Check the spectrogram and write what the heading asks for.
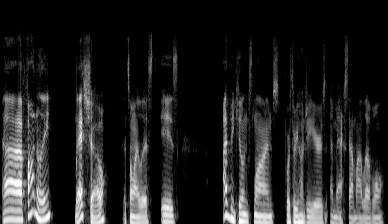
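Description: A man's voice: on the low side, lively intonation, unhurried, no room sound, clean studio sound. A young man co-hosting a podcast, chatting casually and animatedly with lots of slang and casual swearing. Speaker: podcast co-host. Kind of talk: casual chat reviewing anime.

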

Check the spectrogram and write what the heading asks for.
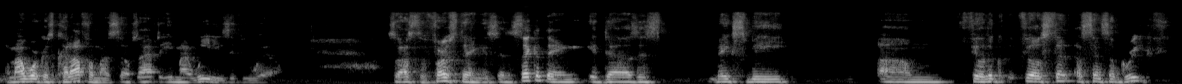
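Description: A man's voice: fairly low pitch, moderate pace, a little mellow. Reflective man with frequent restarts. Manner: reflective, frequent restarts, acts out questions he asks. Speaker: activist guest. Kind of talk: conversational interview.

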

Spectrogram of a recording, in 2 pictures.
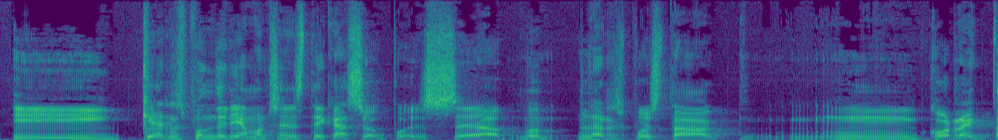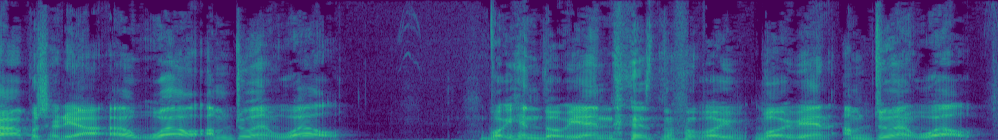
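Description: A man's voice: mid-range voice, expressive, unhurried. A man with a Spanish accent from Spain giving a casual lesson, chatty and laughing often, lifting his voice to model phrases. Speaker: English teacher.

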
